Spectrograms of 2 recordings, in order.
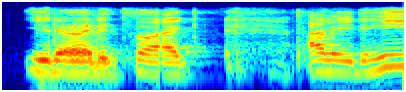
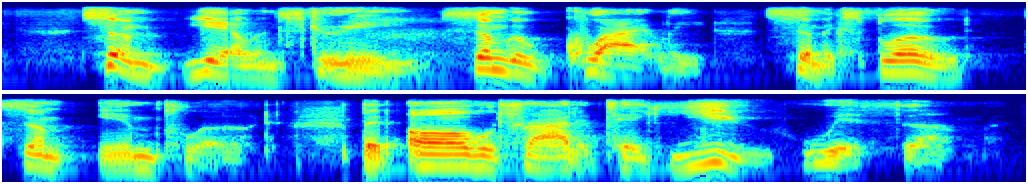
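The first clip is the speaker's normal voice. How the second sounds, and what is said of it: Cool, macho movie character voice. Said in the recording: “he's just trying to be as cool and macho as he possibly can ... doing the voice”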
